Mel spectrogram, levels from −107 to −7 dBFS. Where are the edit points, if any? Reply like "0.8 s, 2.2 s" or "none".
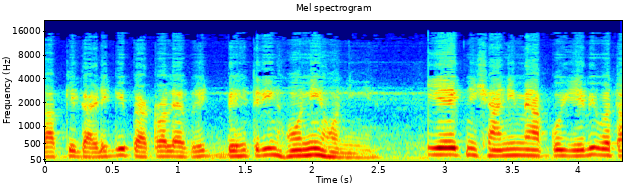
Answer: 2.9 s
